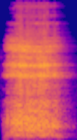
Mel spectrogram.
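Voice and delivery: loud, rough cough without voice; abnormal cough. Shown as a demonstration. Instructor showing students an unhealthy cough, abnormal cough. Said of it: "abnormal is".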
